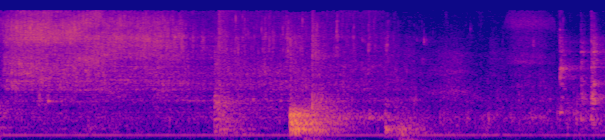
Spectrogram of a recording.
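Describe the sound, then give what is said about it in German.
Water runs steadily from a kitchen tap, splashing as a small pot is filled for a water bath to melt chocolate couverture, with a few brief clunks and knocks of cookware, under a low electrical hum. “Da mache ich hier mal unser Töpfchen fertig fürs Wasserbad.”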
